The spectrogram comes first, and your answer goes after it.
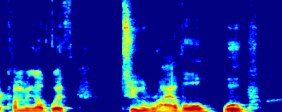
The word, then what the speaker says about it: Whoop: that they are coming up with to rival Whoop. Right. I don't even know how you say. Is it Whoop? It's Whoop.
